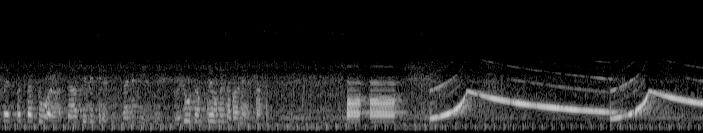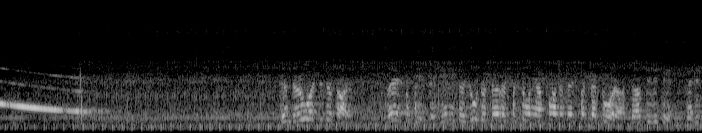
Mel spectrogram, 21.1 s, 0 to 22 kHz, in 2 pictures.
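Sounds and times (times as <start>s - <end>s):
low engine hum: 0.0s - 21.0s
buzzy horn blasts: 5.2s - 6.1s
police siren wailing: 5.2s - 12.4s.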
